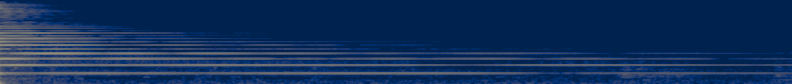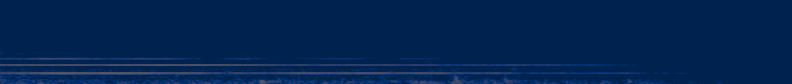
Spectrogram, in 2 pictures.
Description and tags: a multisample pack of piano strings played with a finger
fingered, multi, piano, strings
